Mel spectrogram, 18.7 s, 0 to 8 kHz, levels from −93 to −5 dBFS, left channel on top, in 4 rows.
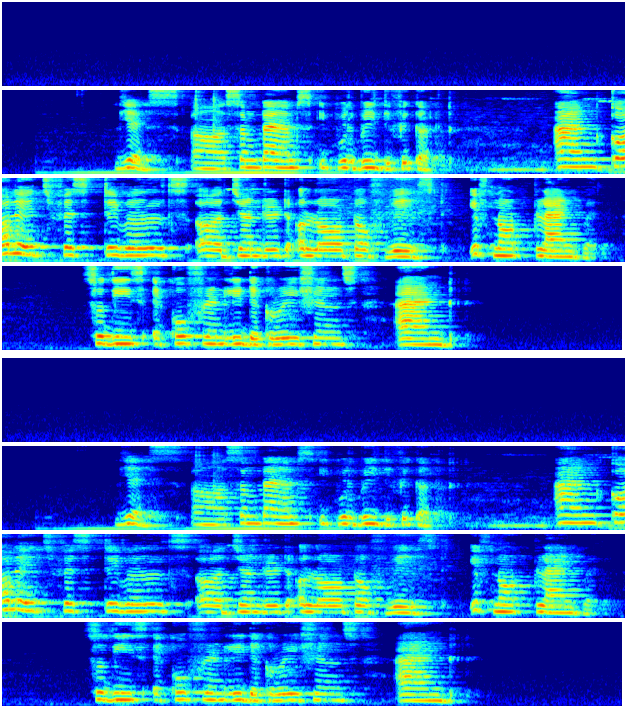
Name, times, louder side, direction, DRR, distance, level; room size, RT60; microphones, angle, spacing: voice 1, 5.5-8.0 8.3-13.8 14.6-16.7 17.0-17.4, left 3 dB, 80° left, 11 dB, 1.0 m, -30 dB
22.0 x 10.5 x 5.1 m, 0.42 s
head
